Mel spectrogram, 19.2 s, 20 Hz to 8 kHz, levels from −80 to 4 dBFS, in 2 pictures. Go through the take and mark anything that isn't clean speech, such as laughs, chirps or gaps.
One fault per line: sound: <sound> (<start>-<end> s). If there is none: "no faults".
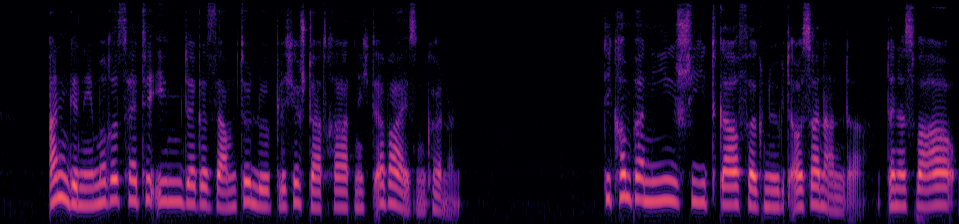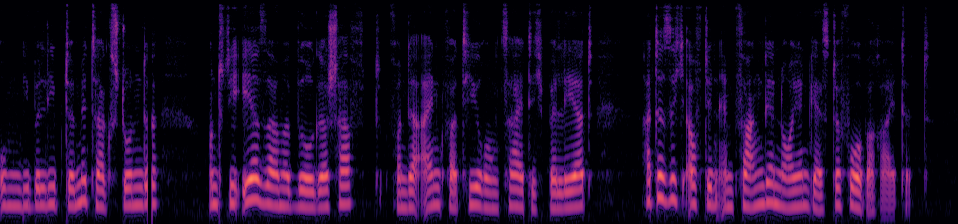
sound: dropout (11.1-11.1 s)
